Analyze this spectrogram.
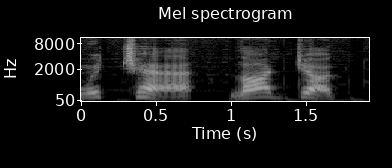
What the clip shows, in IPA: wɪʧ ʧeə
